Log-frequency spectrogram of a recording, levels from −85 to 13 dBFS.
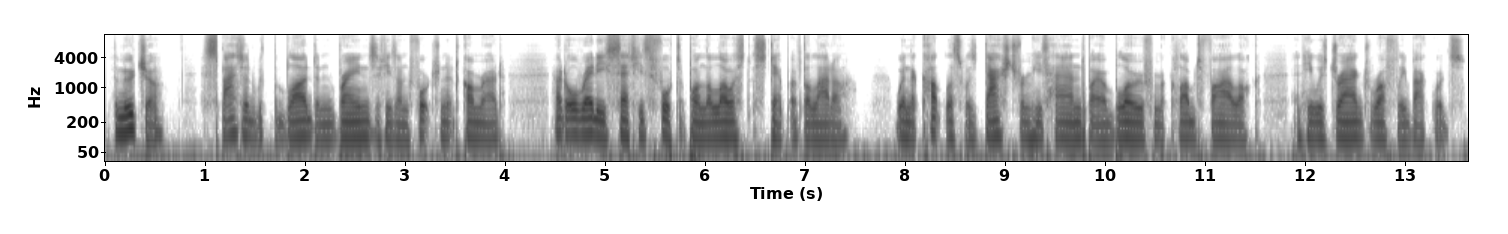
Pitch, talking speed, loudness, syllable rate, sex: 100 Hz, 200 wpm, -21 LUFS, 5.6 syllables/s, male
